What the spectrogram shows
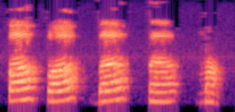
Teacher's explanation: लिबियल यानी कि ओष्ठ्य हम बोलेंगे तो वो हमारे दोनों जो लिप हैं वो आपस में टच करेंगे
